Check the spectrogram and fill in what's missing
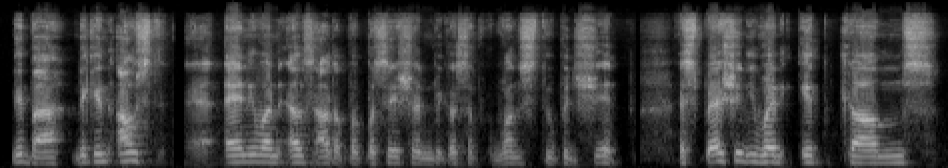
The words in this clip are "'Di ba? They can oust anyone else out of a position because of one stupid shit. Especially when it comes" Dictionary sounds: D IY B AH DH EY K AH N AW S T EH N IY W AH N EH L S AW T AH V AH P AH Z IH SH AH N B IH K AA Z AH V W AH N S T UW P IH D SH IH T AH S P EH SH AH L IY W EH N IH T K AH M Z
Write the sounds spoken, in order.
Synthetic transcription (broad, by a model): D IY B AH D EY K AH N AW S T EH N IY W AH N EH L S AW T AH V AH P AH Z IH SH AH N B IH K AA S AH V W AH N S T UW P IH D SH IH T AH S P EH SH AH L IY W EH N IH T K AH M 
